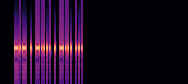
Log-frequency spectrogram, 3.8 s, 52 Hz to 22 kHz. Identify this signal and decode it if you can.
Morse code, heard as a keyed tone, about 46 wpm, 700 Hz. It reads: KE6EBS
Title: USA Call Signs - 6 Characters - Repeated 3x - 45wpm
